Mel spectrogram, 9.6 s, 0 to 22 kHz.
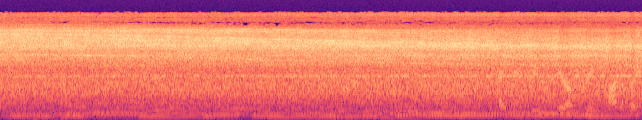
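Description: A jet airliner takes off in the airport game Airport Madness 3D at Kingston, Jamaica, a steady loud roar of engines that continues throughout while radio voices talk over it.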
